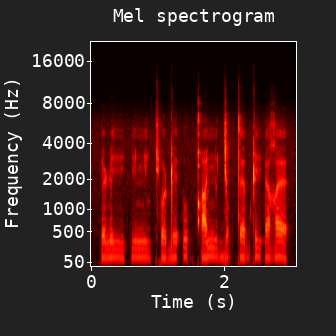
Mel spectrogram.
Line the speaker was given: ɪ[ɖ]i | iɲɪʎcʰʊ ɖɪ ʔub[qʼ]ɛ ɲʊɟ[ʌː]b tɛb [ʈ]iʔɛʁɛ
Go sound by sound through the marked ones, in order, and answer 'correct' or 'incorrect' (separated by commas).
incorrect, correct, incorrect, correct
